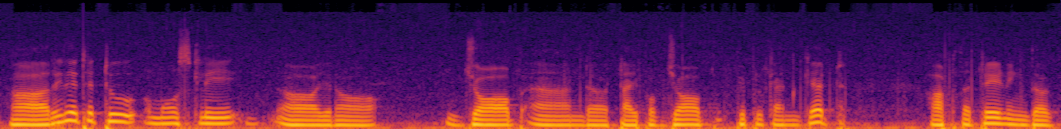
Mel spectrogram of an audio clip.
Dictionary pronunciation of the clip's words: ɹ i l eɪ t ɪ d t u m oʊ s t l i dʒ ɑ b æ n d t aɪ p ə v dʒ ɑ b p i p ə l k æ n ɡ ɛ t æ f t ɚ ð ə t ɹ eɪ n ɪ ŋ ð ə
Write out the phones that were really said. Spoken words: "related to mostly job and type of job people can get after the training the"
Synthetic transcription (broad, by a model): ɹ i l eɪ t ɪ d t u m oʊ s t l i dʒ ɑ b æ n d t aɪ p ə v dʒ ɑ b p i p ə l k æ n ɡ ɛ t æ f t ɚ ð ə t ɹ eɪ n ɪ ŋ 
